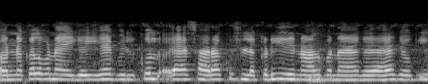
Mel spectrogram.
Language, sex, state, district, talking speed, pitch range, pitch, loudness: Punjabi, female, Chandigarh, Chandigarh, 225 wpm, 215-235 Hz, 225 Hz, -13 LUFS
